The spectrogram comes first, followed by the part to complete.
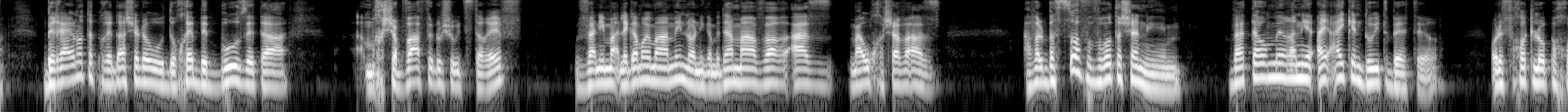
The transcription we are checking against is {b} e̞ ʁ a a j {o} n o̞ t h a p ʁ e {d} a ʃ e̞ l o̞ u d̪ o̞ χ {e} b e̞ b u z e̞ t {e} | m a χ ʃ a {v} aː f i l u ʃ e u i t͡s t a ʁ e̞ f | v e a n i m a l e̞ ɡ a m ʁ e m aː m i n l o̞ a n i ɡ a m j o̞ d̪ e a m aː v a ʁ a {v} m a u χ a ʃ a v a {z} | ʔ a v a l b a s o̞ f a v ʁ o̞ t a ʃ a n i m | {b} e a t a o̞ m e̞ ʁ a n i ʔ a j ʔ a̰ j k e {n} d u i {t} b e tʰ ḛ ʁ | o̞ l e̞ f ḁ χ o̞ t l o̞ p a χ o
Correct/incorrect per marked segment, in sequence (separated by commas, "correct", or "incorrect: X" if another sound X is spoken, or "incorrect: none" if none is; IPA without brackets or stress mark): correct, correct, correct, correct, incorrect: a, correct, incorrect: z, correct, incorrect: v, correct, correct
